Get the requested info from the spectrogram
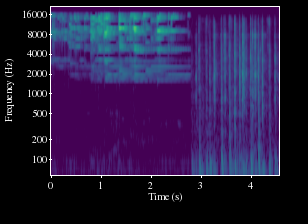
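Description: Intro sound effects: a high, glittering chime sparkle, then from a little before the three-second mark a fast run of clicks like typing.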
